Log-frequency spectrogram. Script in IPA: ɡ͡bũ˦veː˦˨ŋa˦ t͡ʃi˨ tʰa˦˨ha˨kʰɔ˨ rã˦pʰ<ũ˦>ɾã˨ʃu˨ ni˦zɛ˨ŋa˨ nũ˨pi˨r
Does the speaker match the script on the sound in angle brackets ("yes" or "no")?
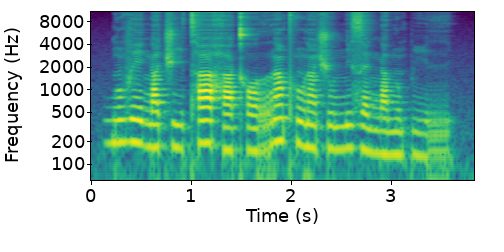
no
